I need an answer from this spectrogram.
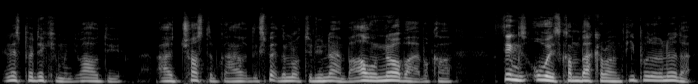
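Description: A man's voice: on the high side, fast, darkish tone, dry recording, studio quality. A young man with a London roadman accent and street slang, bantering casually as a podcast co-host. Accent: London, urban roadman slang. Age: young adult.

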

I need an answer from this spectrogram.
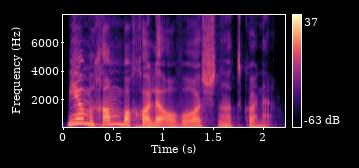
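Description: A woman voicing a soft-spoken young mother. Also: lowish voice, sing-song. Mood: affectionate. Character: young mother, warm but troubled.

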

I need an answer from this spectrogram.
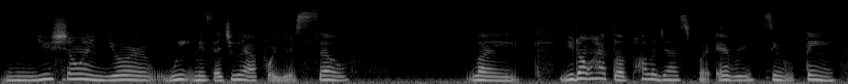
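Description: Young woman ranting casually, mellow tone. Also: mid-range voice, slight background noise. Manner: conversational, candid, drawn-out filler phrases. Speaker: podcast host. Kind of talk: casual solo rant.

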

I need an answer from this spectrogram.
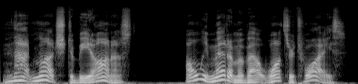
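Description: A man voicing a frail, kindly old male shopkeeper who turns out to be a ghost, talking in a gentle, folksy way. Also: mid-range voice, wildly swooping pitch, normal speed, no echo, studio quality, pitched above the performer's own voice.

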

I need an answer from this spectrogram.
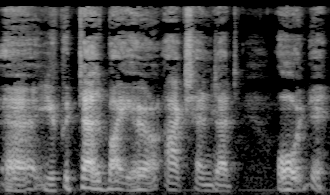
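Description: An older man with a Dutch accent and a deeply gravelly, creaky voice recounts his memories. He rambles and pauses often between words as an interviewee. His pitch sits in an ordinary middle range. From Netherlands. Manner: rambling storyteller with many hesitations. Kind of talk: oral history interview.

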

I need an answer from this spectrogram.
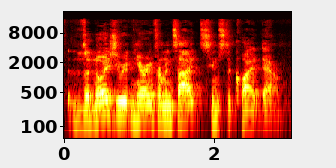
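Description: A man's voice: medium pitch, moderate pace, a little mellow. A man casually narrating a tabletop game as its game master.

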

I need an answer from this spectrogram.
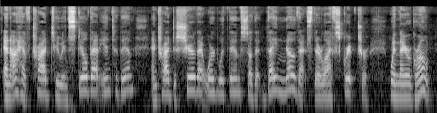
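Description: Older female preacher, gravelly voice, earnest scripture teaching with rhetorical questions. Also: fairly high pitch, a little slow. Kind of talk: Bible teaching sermon.

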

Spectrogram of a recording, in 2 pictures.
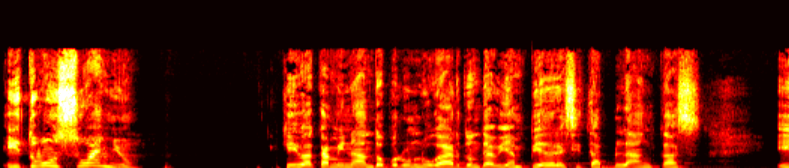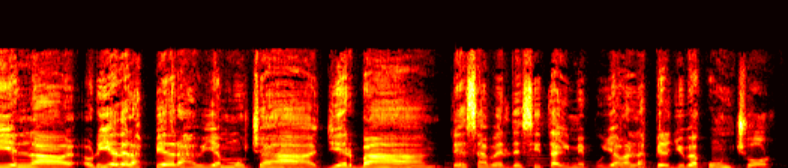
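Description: Woman, middle-aged, preacher, sermon, emphatic, higher-pitched voice, personal testimony. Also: normal speed. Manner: emphatic, addresses listeners directly with questions; tells a personal story, acting out her own prayers.

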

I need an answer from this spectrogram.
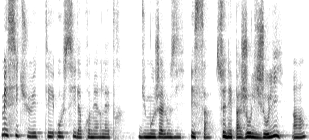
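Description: A woman's voice: mid-range voice, a little slow, warm tone, lightly acted. A woman voicing a smug, teasing letter O in a storybook.

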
